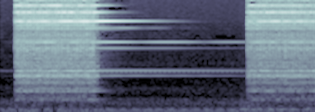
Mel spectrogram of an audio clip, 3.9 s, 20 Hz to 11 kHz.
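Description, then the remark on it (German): A black Bakelite W48 rotary-dial landline telephone's twin bells ring loudly in a harsh metallic trill, pausing with a lingering ring-out before a second burst begins. “Den Fernsprecher W48 aus schwarzem Bakelit, der mit zwei Schellen klingelt.”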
